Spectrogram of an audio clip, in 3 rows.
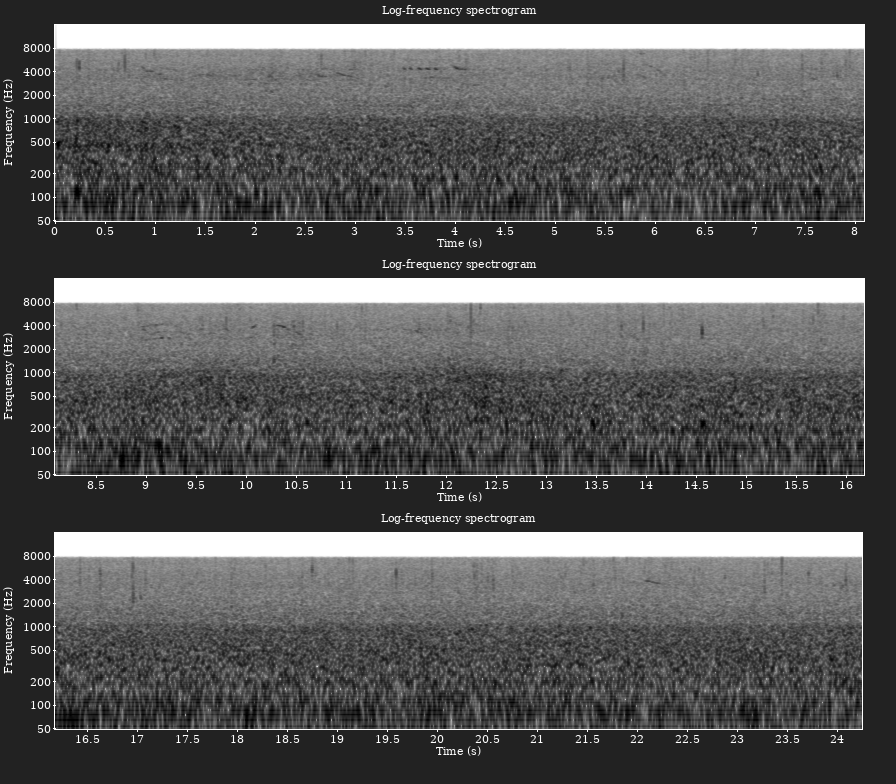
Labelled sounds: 8.9	9.2	Pacific white-sided dolphin, 3.8 to 4.2 kHz

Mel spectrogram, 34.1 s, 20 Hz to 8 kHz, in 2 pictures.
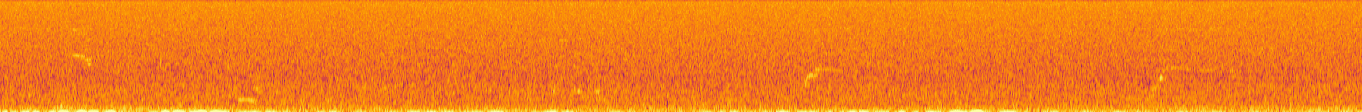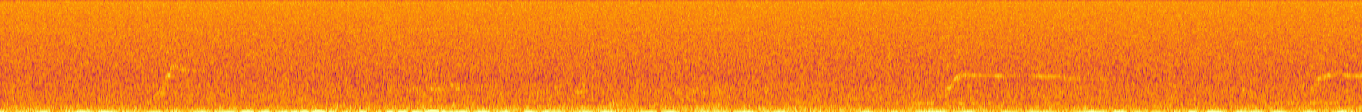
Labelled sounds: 0.9	1.2	humpback whale, 1.3 to 1.8 kHz
28.9	29.4	humpback whale, 0.80 to 1.1 kHz
33.5	33.7	humpback whale, 0.86 to 1.1 kHz

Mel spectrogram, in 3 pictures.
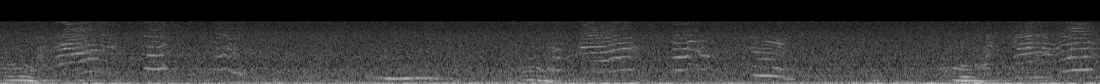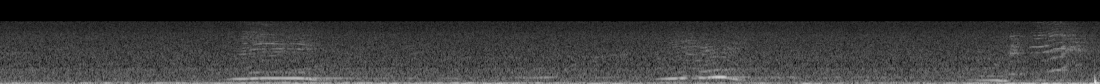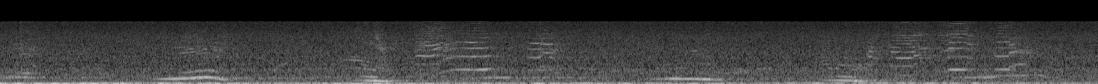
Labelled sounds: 0.6	1.1	humpback whale, 0.86 to 2.8 kHz
1.4	1.7	humpback whale, 1.4 to 1.6 kHz
5.7	7.1	humpback whale, 1.1 to 7.4 kHz
7.5	7.8	humpback whale, 1.5 to 2.2 kHz
10.1	11.0	humpback whale, 1.2 to 5.6 kHz
13.5	14.2	humpback whale, 2.3 to 2.7 kHz
21.3	21.9	humpback whale, 1.6 to 2.5 kHz
23.8	24.0	humpback whale, 1.6 to 1.8 kHz
25.4	25.7	humpback whale, 1.1 to 1.2 kHz
26.1	26.9	humpback whale, 1.2 to 5.6 kHz
27.3	27.6	humpback whale, 2.4 to 2.7 kHz
30.9	31.8	humpback whale, 0.83 to 4.0 kHz
32.1	32.4	humpback whale, 1.5 to 1.9 kHz

